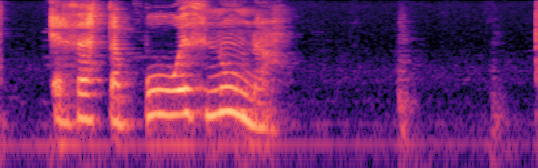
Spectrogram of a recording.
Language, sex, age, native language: Icelandic, female, 8, Icelandic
